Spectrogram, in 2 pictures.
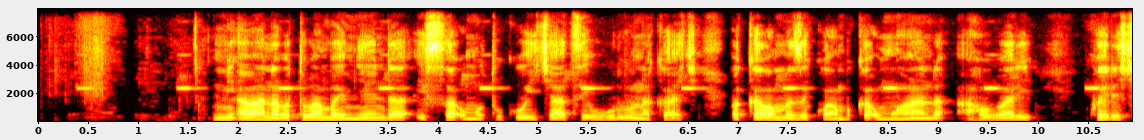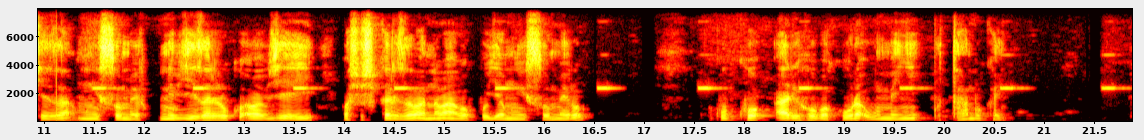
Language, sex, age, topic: Kinyarwanda, male, 25-35, education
